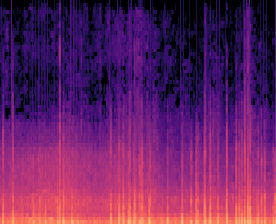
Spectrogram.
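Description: Fireworks display: aerial shells bursting in a rapid, continuous string of bangs and crackles.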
